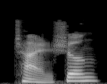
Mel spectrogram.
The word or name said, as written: 产生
